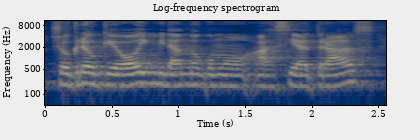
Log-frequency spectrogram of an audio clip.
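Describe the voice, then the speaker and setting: A woman from Buenos Aires with an Argentine accent, talking earnestly and reflectively in a relaxed interview, often rambling and restarting. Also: on the low side, normal speed, reverberant. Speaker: fitness business co-founder, guest.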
